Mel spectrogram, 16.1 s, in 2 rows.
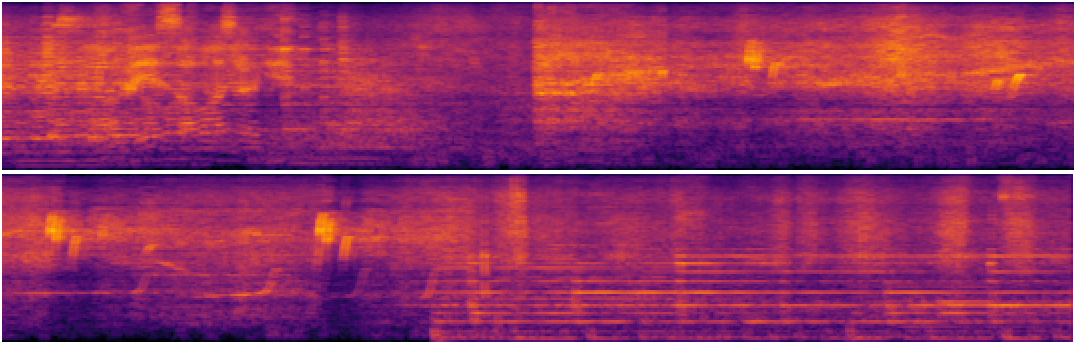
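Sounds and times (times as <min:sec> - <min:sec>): outdoor ambience: 0:00.0 - 0:16.0
birds chirping: 0:03.1 - 0:16.0
lower whistled bird calls: 0:07.3 - 0:11.3.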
